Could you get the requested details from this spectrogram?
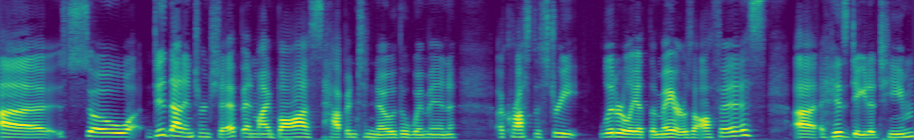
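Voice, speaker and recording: A normal speaking voice with an American accent, a moderate pace and ordinary pitch variation. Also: woman. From US West Coast, Los Angeles. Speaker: nonprofit deputy director. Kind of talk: interview.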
